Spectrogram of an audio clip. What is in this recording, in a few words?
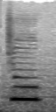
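"zhu" neutral tone, Mandarin Chinese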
